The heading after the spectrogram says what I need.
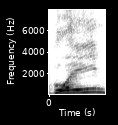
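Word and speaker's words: Blame!: Was I think it's spelled Blame, but I think it's pronounced Blam.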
